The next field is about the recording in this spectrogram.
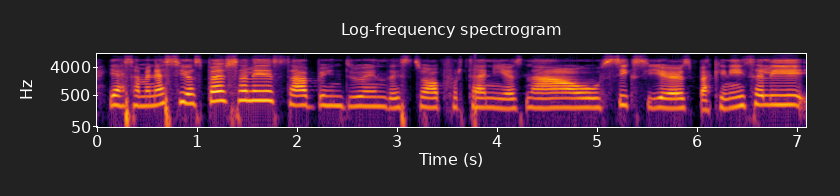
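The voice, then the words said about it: Italian accent in English. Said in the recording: “she's originally from Italy ... You can hear from my accent that I'm not originally, I wasn't originally born here.”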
